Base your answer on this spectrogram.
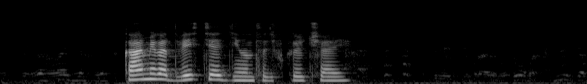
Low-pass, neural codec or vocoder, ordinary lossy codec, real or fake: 7.2 kHz; none; MP3, 48 kbps; real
